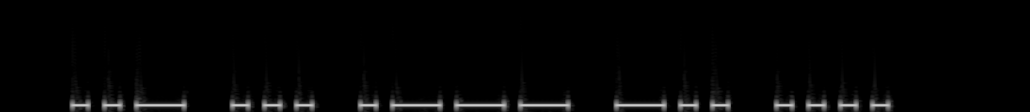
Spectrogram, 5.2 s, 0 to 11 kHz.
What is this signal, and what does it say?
Morse code, heard as a keyed tone, about 15 wpm, 700 Hz. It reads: USJDH
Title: Code Groups - 5 Letters - 15wpm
